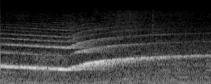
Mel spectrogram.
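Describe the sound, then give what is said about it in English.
A Queensland fire engine siren wails loudly, its pitch sliding down and then sweeping back up in a single continuous tone, with no voices over it. “That's what a Queensland fire engine sounds like.”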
